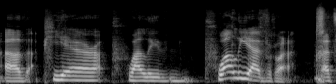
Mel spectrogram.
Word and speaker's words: Poilievre: That's the French pronunciation. I think he says Poilievre, I think is the way that I'm going to call him Mr. Pierre. That's what we're going with. Poilievre is the French version.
